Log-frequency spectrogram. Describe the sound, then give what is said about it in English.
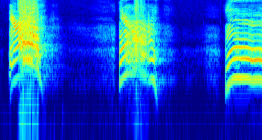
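A voice imitates a baby's aggressive scream cry in three loud, harsh bursts separated by short gaps, the first two shrill and ragged, the last steadier and more tonal. “But his cries are like, I call them scream cries.”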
